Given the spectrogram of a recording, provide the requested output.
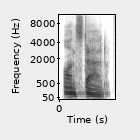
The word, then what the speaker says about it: Onstad: Did you just call him Pat Onstead? – Yes. Did I say it wrong? Is it Onstead? – Onstad. – Onstad. It's an A.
